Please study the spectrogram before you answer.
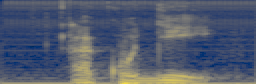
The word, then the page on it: acollir: Catalan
